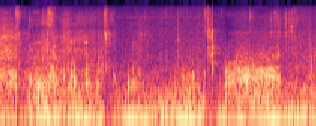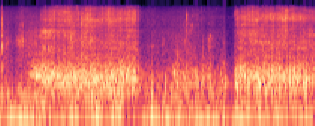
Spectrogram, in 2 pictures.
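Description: Close-up eating sounds of kimchi ramen noodles: chewing at first, then three loud slurps of noodles, the longest about halfway through.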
